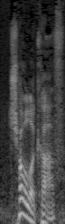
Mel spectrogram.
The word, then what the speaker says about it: Tcholakov: He's Tcholakov. – Bulgarian. There you go. You know it better than I do. – Say again. – Tcholakov.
